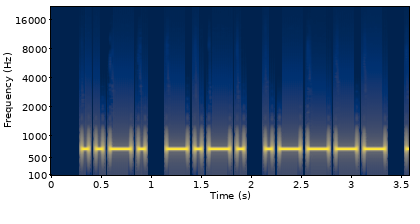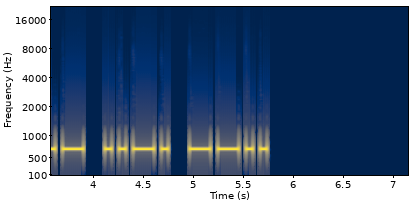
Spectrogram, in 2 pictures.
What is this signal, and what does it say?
Morse code, heard as a keyed tone, about 17 wpm, 700 Hz. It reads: FC1AFZ
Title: DXCC-100 Call Signs - 6 Characters - Repeated 2x - 17wpm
